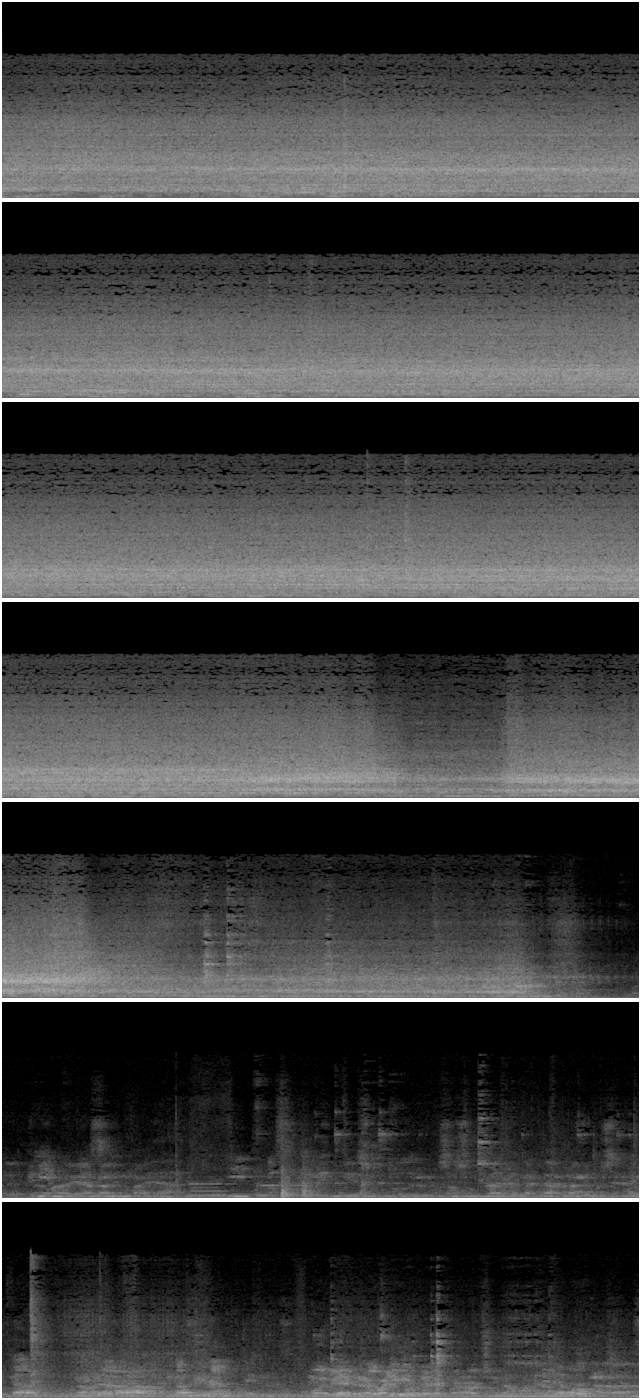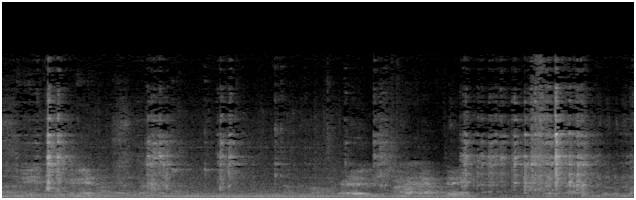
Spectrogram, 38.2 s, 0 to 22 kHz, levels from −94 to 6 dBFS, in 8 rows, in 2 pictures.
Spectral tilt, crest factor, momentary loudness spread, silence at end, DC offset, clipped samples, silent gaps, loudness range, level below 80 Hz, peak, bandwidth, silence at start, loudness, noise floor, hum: 0 dB/octave; 18 dB; 19 LU; 0 s; under 0.1%; under 0.1%; none; 17 LU; -56 dBFS; -10 dBFS; 16.5 kHz; 0 s; -25 LUFS; -52 dBFS; none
